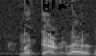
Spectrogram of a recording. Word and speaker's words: Magdaragat: So I think the pronunciation is Magdaragat. – Magdaragat. – The stress on the second syllable.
